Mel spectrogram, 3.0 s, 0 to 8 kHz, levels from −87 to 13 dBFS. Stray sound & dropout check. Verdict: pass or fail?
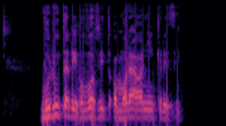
pass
